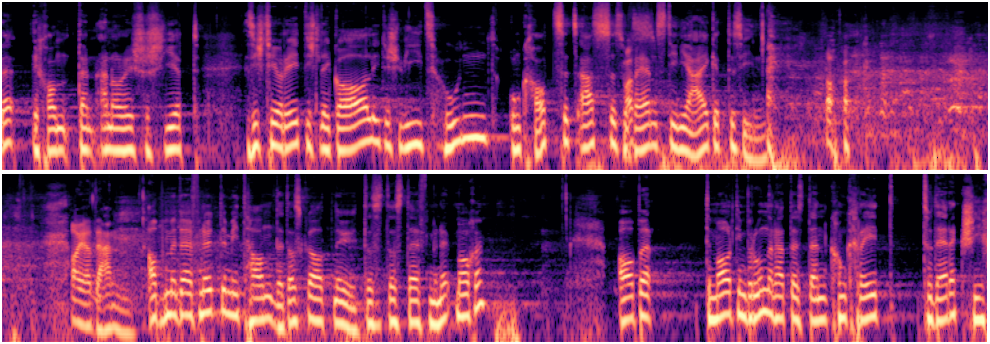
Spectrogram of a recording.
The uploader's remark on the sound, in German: Unsere erste LIVE-Episode vor Publikum.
